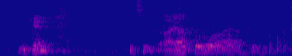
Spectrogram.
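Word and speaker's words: آيَاتِهِ: Is it ayatuhu or ayatihi? Ayatihi.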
